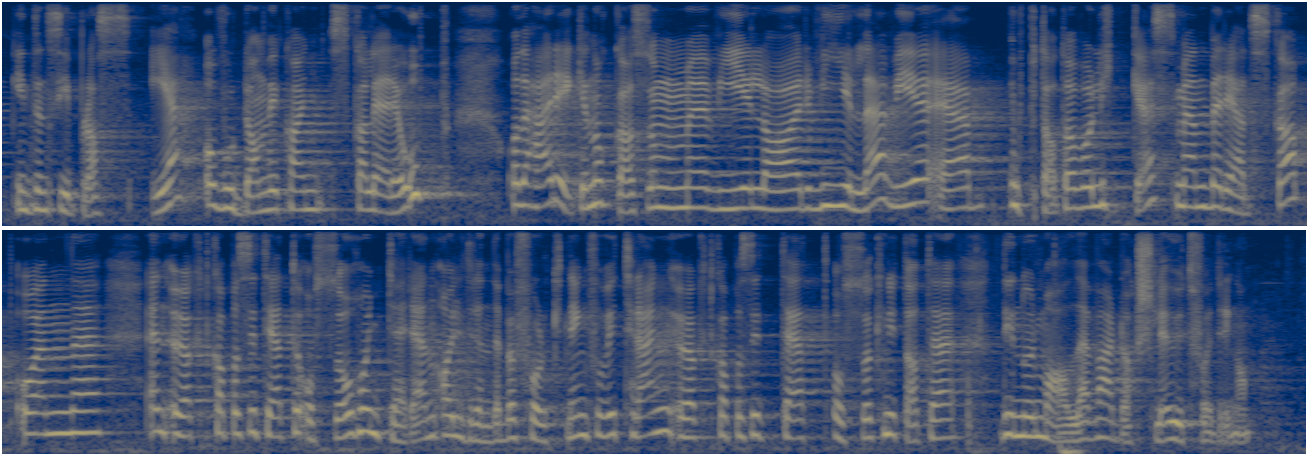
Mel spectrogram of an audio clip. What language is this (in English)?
Norwegian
